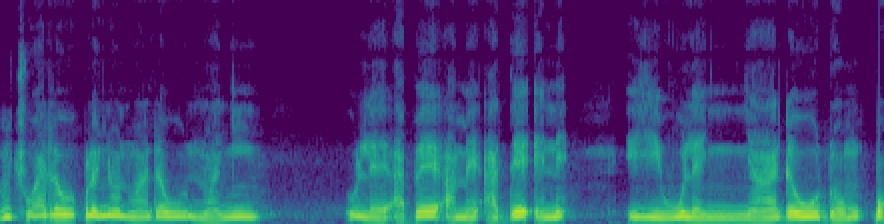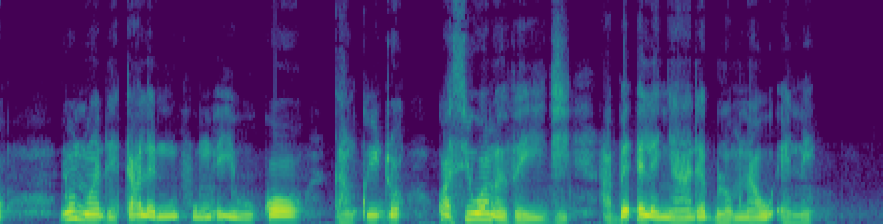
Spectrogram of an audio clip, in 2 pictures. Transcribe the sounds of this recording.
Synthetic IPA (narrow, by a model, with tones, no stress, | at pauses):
ŋũ˦t͡ʃu˨a˨ɖɛ˦wo˦k͡plɛ˦ɲɔ̃˦nũ˨a˨ɖɛ˦wo˦nũ˨a˨ɲĩ˦ | wo̰˦lɛ˨a˨bɛ˦a̰˨mɛ̃˨ʔa˨d̪ɛ˦ʔɛ˨nɛ̃˦ | e˦jɛ˦wo˦lɛ˨ɲã˨˦ɖɛ˦wo˦ɖɔ˨mũ˦k͡pɔ˦ | ɲɔ̃˦nũ˦a˨ɖɛ˨ka˦lɛ˨nũ˦ɸo˨me˦jɛ˦wo˨kɔ˦ | ɡ̥ã˨ŋ˨ku˦i˦ɖɔ˦ | kɔ˦a˨si˦wo˦a˦mɛ̃˨vɛ˨ji˨d͡ʑi˦ | a˨bɛ˦ʔɛ˦lɛ˨ɲã˨˦ɖɛ˦ɡ͡blɔ˨mnã˦wo˦ʔɛ˨nɛ̃˨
